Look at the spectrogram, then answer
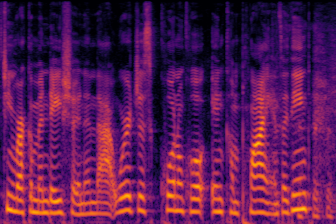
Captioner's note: laughs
